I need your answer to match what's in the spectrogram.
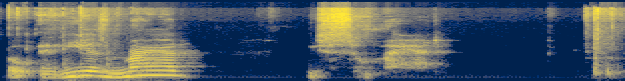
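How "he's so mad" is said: slow hushed whisper. Real, not acted. Keeper to camera about the angry snake, whispering. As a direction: whisper it slowly as if not to provoke him.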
